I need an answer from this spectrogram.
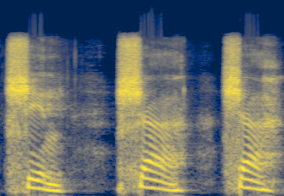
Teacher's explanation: Tengah lidah itu diangkat mendekati langit-langit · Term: huruf syin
